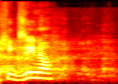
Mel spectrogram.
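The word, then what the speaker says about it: higgsino: and wio spin uh think you have to pronounce this properly higs and higino uh is a similarly so uh if if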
